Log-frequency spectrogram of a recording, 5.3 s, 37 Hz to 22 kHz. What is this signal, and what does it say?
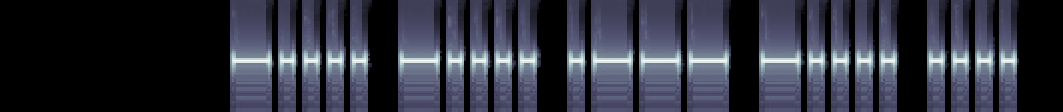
Morse code, heard as a keyed tone, about 20 wpm, 700 Hz. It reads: 66J6H
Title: Five Challenging Letter-Number Combinations 20wpm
